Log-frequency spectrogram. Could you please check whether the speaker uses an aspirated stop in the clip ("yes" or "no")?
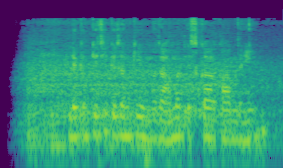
no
